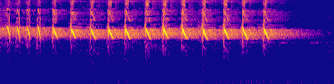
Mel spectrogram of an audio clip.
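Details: Grey-cheeked bulbul (cucak jenggot) trading rapid 'tembak' roll phrases with a kapas tembak: a steady trill of sharp clipped notes on one pitch, about six per second, fading out at the end.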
